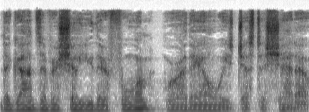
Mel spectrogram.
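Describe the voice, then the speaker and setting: This is a put-on character voice with a growling sound. It moves at a fairly quick pace with monotone, flat intonation. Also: man, very deep, low pitch for a man. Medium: video game. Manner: terse, dry, clipped.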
